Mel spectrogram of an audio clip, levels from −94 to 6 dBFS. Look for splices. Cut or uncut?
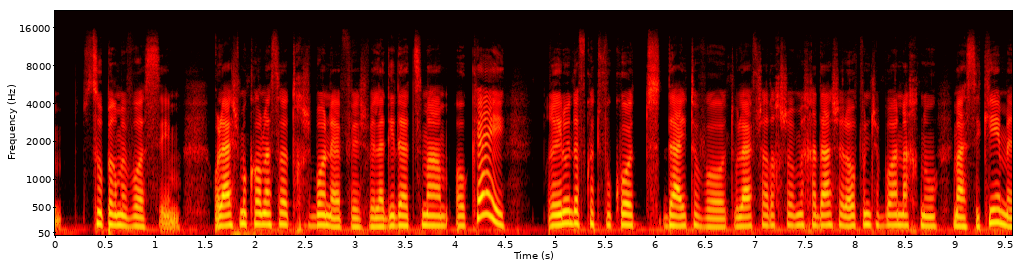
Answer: uncut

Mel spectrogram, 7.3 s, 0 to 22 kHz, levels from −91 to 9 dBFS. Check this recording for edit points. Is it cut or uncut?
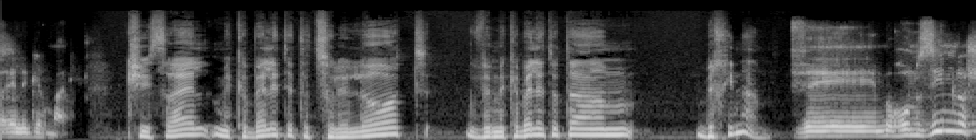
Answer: cut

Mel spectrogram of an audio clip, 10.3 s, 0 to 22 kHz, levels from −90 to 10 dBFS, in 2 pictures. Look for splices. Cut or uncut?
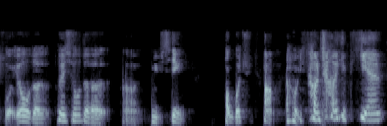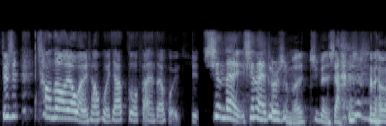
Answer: cut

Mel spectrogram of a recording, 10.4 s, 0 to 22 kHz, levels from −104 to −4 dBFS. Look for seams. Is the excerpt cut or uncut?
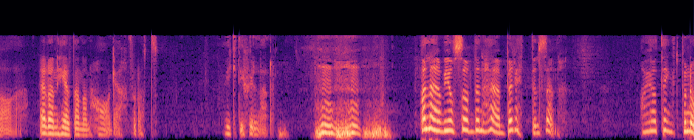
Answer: uncut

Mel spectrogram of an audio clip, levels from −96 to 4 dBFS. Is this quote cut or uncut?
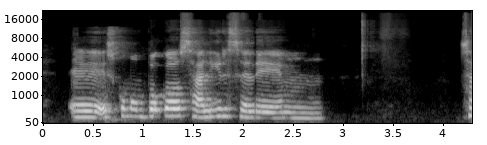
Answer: cut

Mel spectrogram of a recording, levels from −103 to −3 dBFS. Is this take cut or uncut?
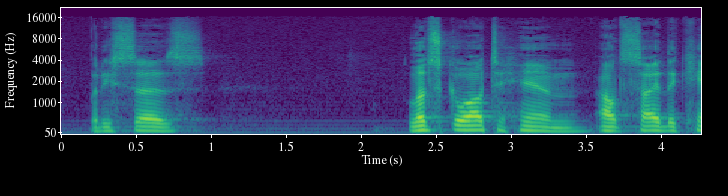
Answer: uncut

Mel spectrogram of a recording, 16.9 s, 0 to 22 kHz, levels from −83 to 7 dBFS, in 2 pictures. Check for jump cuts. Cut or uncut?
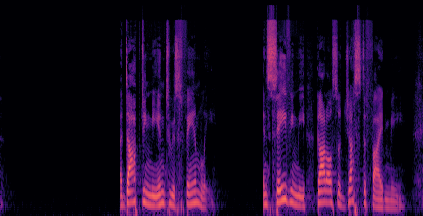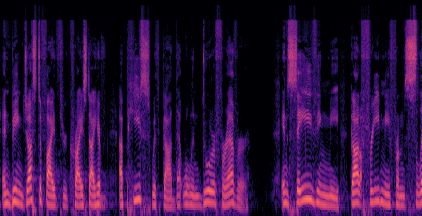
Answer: cut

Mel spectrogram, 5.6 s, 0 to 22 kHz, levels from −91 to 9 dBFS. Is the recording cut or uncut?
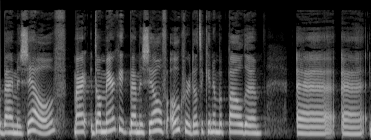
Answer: cut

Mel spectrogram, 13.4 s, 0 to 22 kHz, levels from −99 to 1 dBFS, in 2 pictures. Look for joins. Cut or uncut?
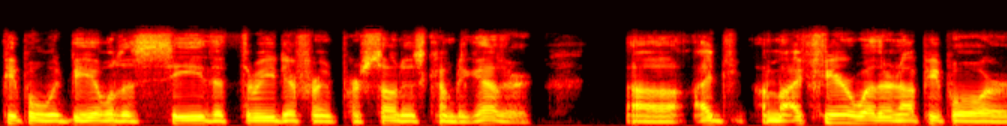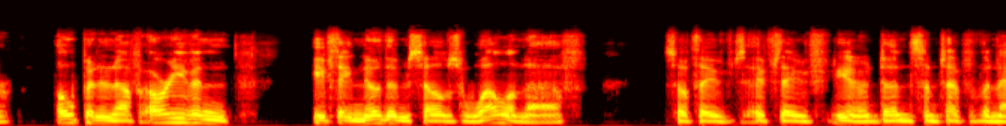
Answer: uncut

